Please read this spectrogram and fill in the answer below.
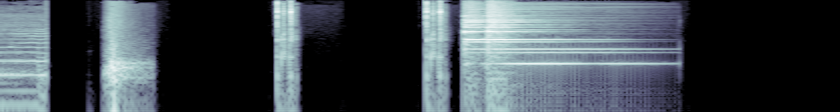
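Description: Background music cuts off, then a short thump, two quick double clicks and a bright bell ding that rings on for about a second and a half: the sound effects of a subscribe-button and notification-bell animation.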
